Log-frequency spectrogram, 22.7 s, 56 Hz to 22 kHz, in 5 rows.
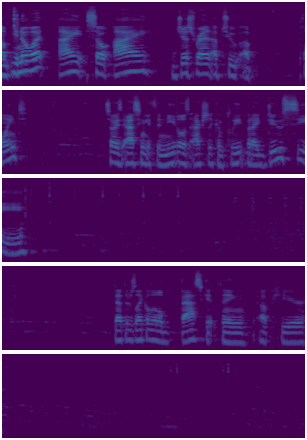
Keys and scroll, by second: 7.3 super+Tab.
